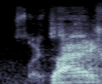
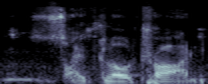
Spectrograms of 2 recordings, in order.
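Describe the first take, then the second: First: It is said in a normal speaking voice. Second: It is said in a deep Transformers robot voice.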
